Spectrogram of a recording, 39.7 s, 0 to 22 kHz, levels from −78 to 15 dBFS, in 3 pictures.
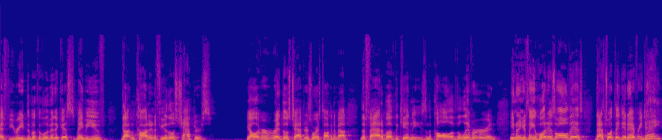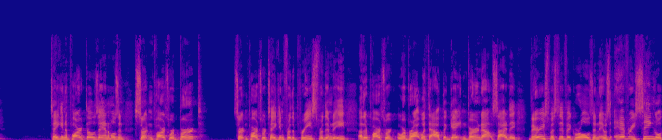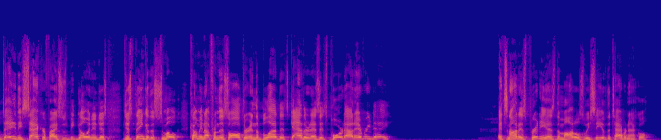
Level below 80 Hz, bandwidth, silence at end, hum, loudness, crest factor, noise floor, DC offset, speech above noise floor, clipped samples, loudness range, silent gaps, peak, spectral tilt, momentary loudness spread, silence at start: -72 dBFS; 17 kHz; 0.25 s; none; -22 LUFS; 18 dB; -69 dBFS; under 0.1%; 47 dB; under 0.1%; 3 LU; none; -6 dBFS; -4 dB/octave; 6 LU; 0 s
